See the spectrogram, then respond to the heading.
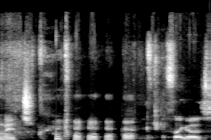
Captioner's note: laughs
